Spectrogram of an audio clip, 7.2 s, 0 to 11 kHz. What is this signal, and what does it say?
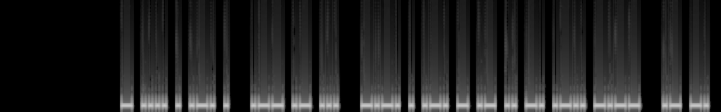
Morse code, heard as a keyed tone, about 34 wpm, 700 Hz. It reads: THERE WAS CERTAINLY AN
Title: Sentences from Top 1400 Words 35wpm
